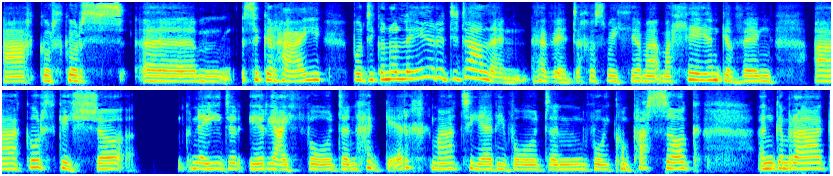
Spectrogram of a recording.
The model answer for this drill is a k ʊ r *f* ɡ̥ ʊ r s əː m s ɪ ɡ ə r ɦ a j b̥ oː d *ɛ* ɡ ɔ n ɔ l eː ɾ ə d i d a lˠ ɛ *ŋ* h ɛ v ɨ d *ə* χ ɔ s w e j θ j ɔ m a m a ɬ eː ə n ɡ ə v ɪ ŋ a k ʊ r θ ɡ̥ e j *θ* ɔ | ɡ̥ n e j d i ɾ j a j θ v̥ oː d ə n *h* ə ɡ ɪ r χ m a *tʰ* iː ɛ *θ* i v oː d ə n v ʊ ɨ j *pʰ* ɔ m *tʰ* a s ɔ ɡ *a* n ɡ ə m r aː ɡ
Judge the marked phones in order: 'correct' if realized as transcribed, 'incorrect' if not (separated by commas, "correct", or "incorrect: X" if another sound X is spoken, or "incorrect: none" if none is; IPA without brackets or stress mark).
incorrect: θ, incorrect: i, incorrect: n, incorrect: a, incorrect: ʃ, correct, correct, incorrect: ð, incorrect: kʰ, incorrect: pʰ, incorrect: ə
